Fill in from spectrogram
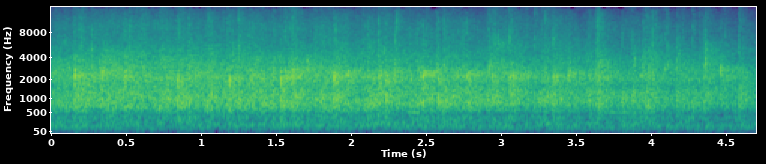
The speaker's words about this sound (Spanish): Dale un aplauso bien fuerte a Dios.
